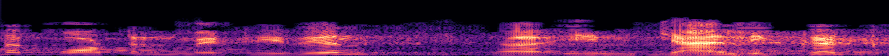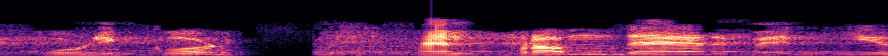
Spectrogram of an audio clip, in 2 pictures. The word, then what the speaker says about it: Kozhikode: Okay, so I know how to pronounce that. It's Kozhikode. Okay, you might not be able to pronounce that properly, but just try. Okay, it's Kozhikode. We call it Kozhikode and Calicut in English.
